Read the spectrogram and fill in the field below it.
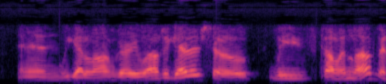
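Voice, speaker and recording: With ordinary pitch variation, a man talks at a moderate tempo in a medium register. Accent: Midwestern American. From Detroit, Michigan. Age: 90s. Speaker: retired engineer and war veteran. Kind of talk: phone interview. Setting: phone call.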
